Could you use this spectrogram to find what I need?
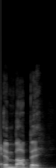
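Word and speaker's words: Mbappé: I'll put in a call for Mbappe. – Mbappe. He's busy beating Messi. – No extra syllable.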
